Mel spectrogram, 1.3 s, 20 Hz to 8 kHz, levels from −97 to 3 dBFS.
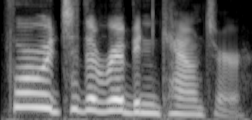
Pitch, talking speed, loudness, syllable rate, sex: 245 Hz, 240 wpm, -17 LUFS, 6.5 syllables/s, female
